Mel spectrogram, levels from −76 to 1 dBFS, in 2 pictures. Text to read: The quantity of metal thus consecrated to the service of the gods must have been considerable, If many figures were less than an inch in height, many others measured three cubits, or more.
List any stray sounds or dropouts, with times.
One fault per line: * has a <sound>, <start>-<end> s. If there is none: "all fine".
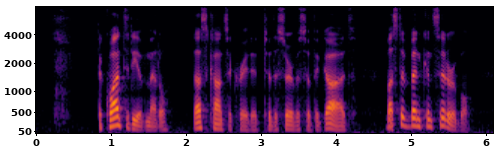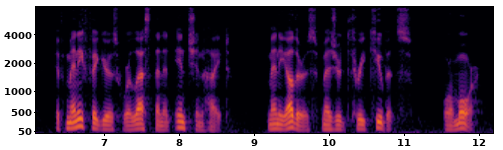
* has a sniff, 0.2-0.5 s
